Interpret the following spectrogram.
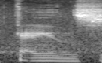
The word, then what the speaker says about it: Cairns: hanes it's like uh in australia there's a city named keynes cain's australia but it's spelled cairns i also heard karen's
